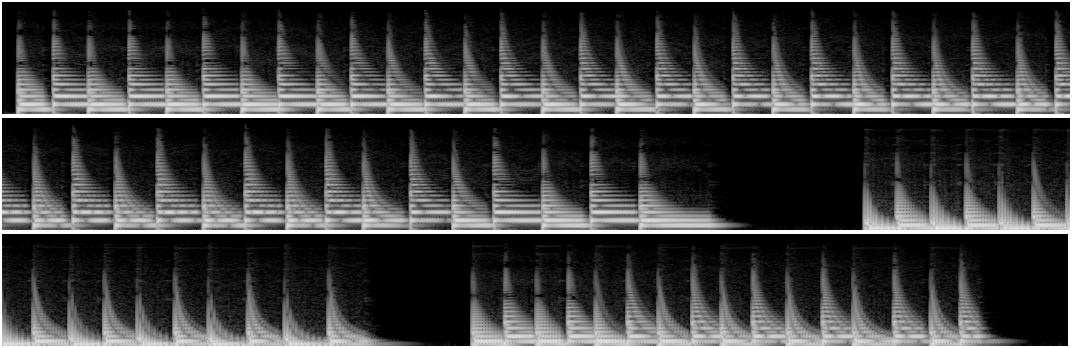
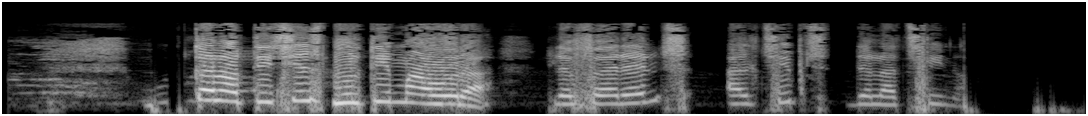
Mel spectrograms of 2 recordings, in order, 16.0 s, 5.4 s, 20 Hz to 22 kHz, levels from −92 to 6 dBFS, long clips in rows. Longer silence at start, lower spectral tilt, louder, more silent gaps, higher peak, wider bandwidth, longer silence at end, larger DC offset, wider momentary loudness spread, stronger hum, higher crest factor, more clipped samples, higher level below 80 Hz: about the same, 0.1 s vs 0.2 s; first, -8.5 dB/octave vs -1.5 dB/octave; about the same, -15 LUFS vs -16 LUFS; neither; about the same, 0 dBFS vs 0 dBFS; second, 8.2 kHz vs 11.5 kHz; second, 0.35 s vs 0.7 s; neither; second, 4 LU vs 19 LU; neither; about the same, 14 dB vs 16 dB; neither; first, -22 dBFS vs -56 dBFS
